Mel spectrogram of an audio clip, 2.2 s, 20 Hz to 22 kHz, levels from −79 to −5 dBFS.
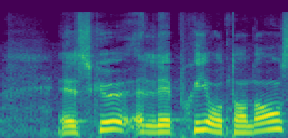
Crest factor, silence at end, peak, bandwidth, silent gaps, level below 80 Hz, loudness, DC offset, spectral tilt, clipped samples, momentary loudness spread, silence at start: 12 dB; 0 s; 0 dBFS; 16.5 kHz; none; -46 dBFS; -12 LUFS; under 0.1%; -6.5 dB/octave; under 0.1%; 5 LU; 0.45 s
